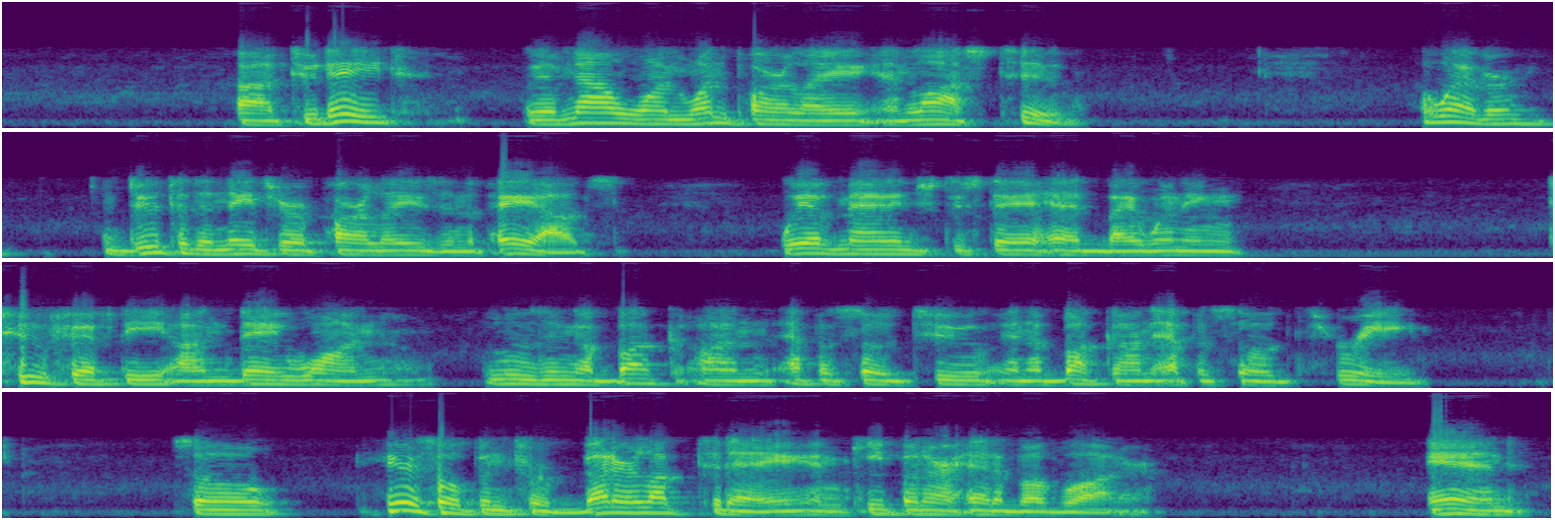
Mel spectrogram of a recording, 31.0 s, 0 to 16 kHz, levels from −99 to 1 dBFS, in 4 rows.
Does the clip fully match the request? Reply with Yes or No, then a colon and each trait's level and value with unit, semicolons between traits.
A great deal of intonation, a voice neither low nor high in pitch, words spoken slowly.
No: wide, 5.9 semitones; low, 125 Hz; slow, 115 wpm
